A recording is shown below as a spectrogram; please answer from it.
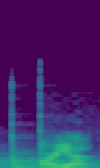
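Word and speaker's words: Ariya: a r i y a how do you pronounce it Arya ARA yeah okay Arya sh small strong and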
